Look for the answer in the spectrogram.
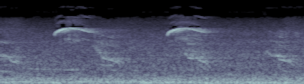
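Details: A young black-billed gull (Tarapuka) in New Zealand gives two thin, high whistled calls about a second apart, each flicking up then sliding down, over a steady low rumble and faint distant calls.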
